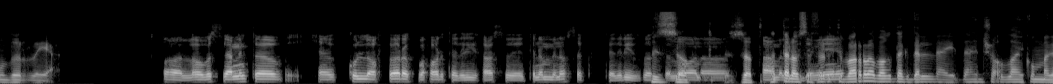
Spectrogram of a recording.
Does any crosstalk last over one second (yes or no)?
yes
